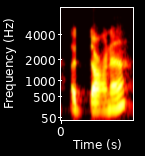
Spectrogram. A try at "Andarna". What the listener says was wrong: Andarna. I think it has an N.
